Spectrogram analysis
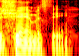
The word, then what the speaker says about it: Shamothy: You know, so I was like, no, it's like Timothy, but a fake name, so it's a Shamothy. And that was like how so like whenever I'm like telling people, they're like, oh, how do you say this? I'm like Timothy, but Sham, you know?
